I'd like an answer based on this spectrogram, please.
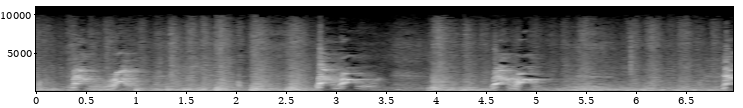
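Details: Chihuahua kept indoors as a pet, reactive to a broken washing machine, barking from anxiety, arousal, fear, nervousness or irritation; sharp yappy barks come in irregular bursts against steady household noise.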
